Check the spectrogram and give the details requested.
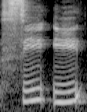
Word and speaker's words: celebrate: It's spelled C-E-L-E-B-R-A-T-E, celebrate. That C, again, sounds like a different letter. It sounds like an S.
